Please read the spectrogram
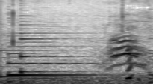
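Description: A cat gives one short meow about one and a half seconds in, over acoustic guitar music.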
